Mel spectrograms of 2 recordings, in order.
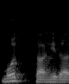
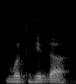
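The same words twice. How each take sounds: First: متحدہ as mut-ta-hida; dictionary pronunciation. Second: متحدہ shortened to mut-hida; common mispronunciation. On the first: Teacher gives the dictionary form, correct pronunciation. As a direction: hold the double t in متحدہ. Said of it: "dictionary کھول کر دیکھیں گے". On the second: Teacher shows the popular form, demonstrated mispronunciation. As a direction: drop the middle ta from متحدہ. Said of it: "غلط العام". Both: Shown as a demonstration.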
